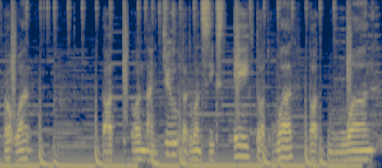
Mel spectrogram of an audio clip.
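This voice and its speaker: A man's voice: on the low side, slow, over music. Chatty Brazilian man teaching networking. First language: Portuguese. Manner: chatty, many fillers, acts out little dialogues. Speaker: networking instructor. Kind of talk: casual tutorial explanation.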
